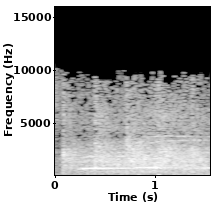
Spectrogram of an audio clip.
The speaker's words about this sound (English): Everybody, please give a huge round of applause for my good friend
